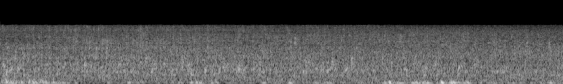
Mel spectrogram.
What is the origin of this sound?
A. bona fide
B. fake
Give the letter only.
A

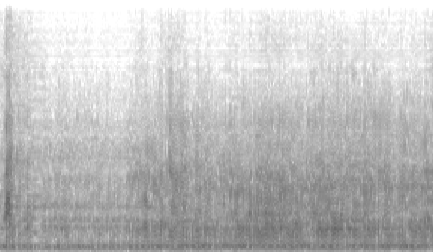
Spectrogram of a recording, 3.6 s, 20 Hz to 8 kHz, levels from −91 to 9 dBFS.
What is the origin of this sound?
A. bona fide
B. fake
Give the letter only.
B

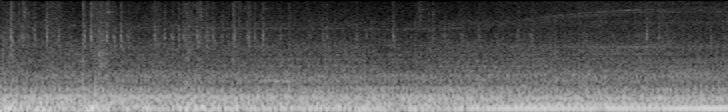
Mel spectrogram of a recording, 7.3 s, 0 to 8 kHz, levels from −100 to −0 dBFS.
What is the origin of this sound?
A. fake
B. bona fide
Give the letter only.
B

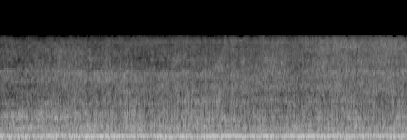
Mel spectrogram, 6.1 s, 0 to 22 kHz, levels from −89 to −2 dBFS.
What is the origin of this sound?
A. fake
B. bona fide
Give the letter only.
A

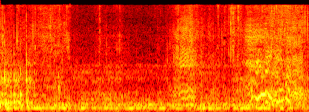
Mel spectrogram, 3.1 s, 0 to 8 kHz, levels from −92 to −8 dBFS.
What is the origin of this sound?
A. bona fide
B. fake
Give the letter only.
A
